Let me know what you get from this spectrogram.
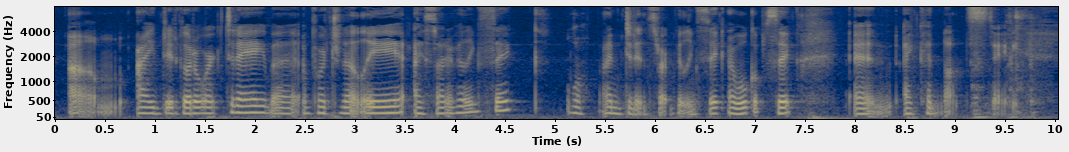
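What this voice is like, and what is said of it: Stuffy, congested sick voice. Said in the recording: “I do feel like crap. I'm sorry if I sound so stuffy.”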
